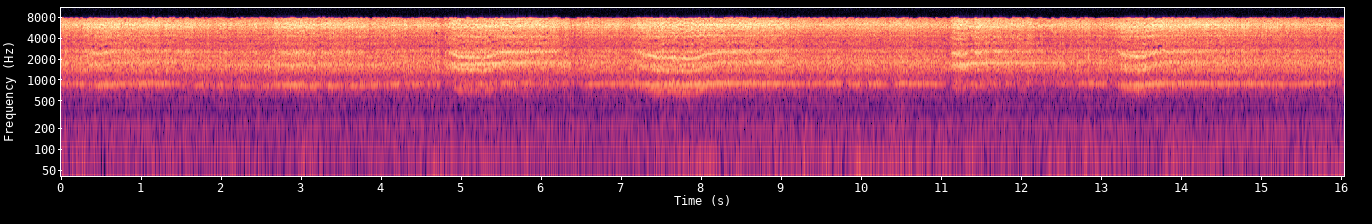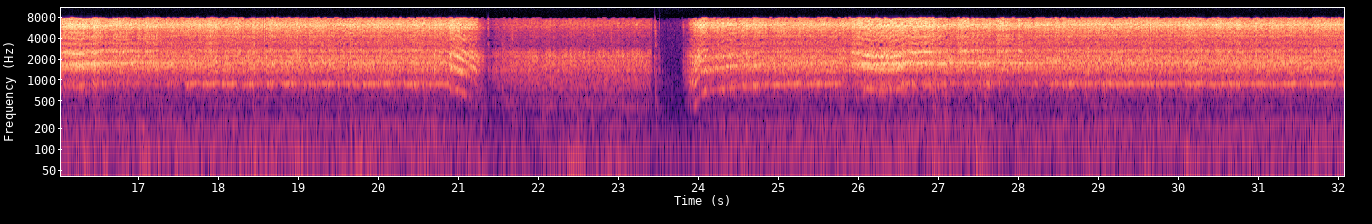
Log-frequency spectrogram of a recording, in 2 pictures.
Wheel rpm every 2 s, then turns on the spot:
230, 220, 220, 230, 230, 230, 230, 230, 230, 230, 150, 40, 180, 220, 230, 230.
22-24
